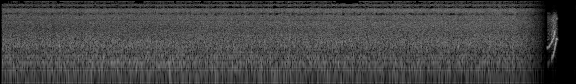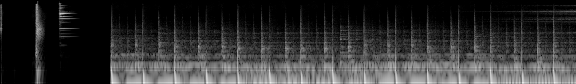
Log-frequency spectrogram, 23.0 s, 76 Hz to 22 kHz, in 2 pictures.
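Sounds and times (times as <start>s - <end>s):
waterfall rushing: 0.0s - 10.9s.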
